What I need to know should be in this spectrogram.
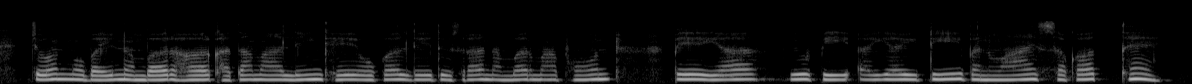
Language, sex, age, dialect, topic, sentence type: Chhattisgarhi, female, 18-24, Eastern, banking, question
